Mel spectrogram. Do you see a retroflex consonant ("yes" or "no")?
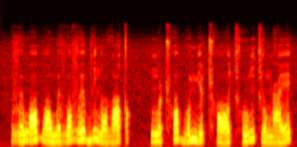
yes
